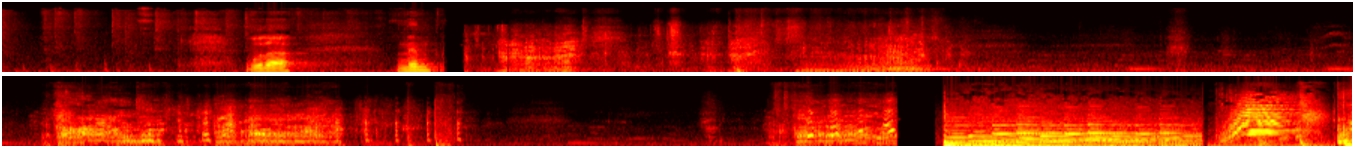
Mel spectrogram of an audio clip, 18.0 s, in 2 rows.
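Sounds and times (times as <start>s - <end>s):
dogs barking and growling: 9.2s - 11.9s, 14.1s - 15.0s
music: 15.2s - 18.0s.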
